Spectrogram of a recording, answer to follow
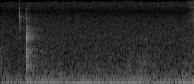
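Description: Near silence over a faint steady low hum, broken by one small sharp click about a third of a second in.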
